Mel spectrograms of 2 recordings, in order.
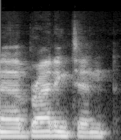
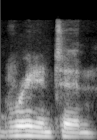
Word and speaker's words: Bradenton: It's pronounced Bradenton or Bradenton, Caleb. It's not Bradenton.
